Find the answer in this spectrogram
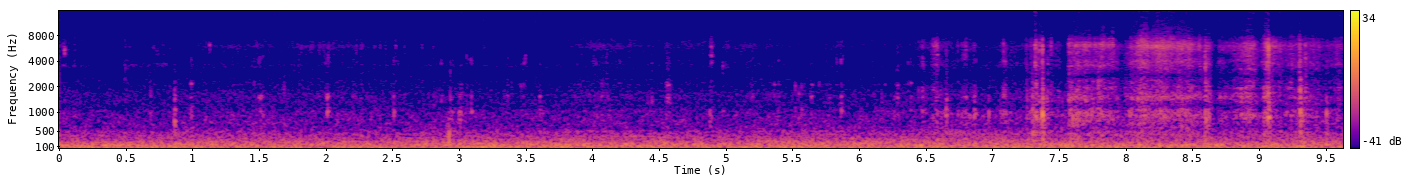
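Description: Quiet chewing of french fries inside a car cabin over a steady low rumble, with paper crinkling near the end as a hand goes into the paper bag.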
